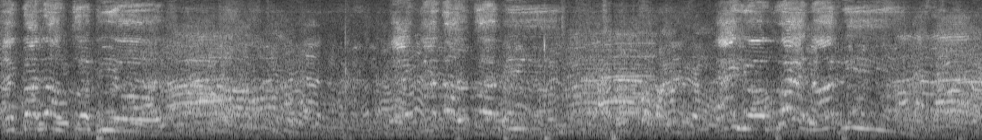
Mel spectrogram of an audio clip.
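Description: A crowd of men and women chatters loudly nearby, outdoors.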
